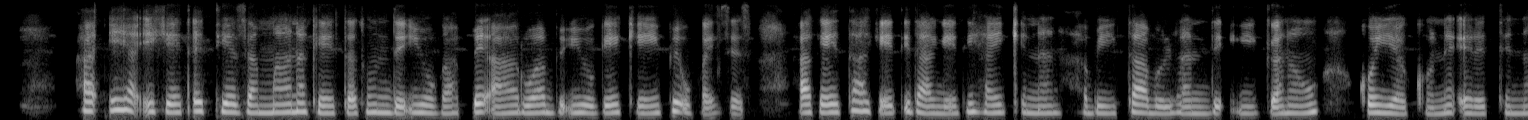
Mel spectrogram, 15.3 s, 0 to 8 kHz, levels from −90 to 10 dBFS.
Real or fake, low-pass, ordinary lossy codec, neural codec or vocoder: real; 7.2 kHz; Opus, 16 kbps; none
